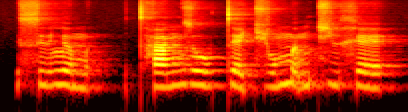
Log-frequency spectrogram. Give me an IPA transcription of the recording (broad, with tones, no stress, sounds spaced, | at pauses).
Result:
s ɨ˨˦ l ə˨˩ m | t̪ʰ a˨˦ ŋ z o˨˦ w t̪ ɛ˧˩ t͡ɕ o˨˦ m ə̰˧˥ m t͡ɕ ɨ˨˦ x ɛ˧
